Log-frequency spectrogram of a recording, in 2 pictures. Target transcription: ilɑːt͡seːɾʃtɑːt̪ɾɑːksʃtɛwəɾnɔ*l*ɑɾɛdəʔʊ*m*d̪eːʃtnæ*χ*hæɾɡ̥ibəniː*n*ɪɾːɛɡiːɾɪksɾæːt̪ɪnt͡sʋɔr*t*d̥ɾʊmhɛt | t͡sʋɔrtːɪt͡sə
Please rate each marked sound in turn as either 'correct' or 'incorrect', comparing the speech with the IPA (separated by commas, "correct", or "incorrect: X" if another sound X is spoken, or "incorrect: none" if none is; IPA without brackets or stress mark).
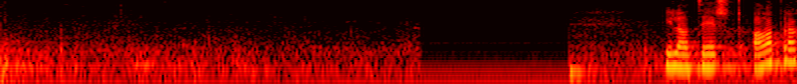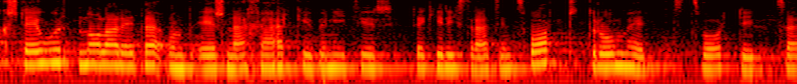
correct, incorrect: n, correct, incorrect: d, correct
